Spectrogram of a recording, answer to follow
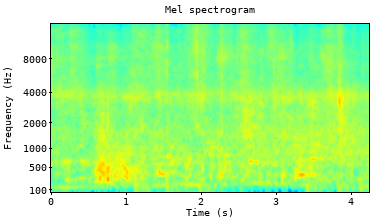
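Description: Indistinct voices and general activity in a grappling gym, with a few short knocks from the training going on.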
